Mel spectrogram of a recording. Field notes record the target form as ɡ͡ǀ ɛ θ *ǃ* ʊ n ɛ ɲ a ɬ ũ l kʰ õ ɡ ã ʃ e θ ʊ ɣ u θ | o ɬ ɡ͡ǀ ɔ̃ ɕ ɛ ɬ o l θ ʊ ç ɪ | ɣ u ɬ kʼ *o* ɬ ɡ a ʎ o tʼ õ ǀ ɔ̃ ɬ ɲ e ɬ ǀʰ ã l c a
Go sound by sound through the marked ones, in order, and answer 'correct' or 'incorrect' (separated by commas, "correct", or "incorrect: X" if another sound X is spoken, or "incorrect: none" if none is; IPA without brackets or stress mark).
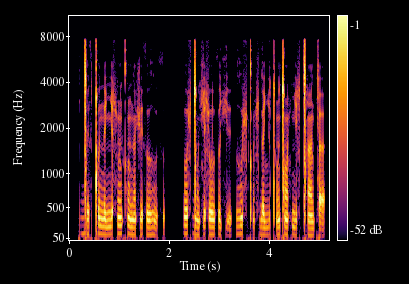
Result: correct, incorrect: õ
